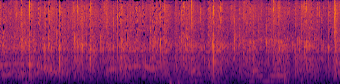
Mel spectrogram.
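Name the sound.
audience applauding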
